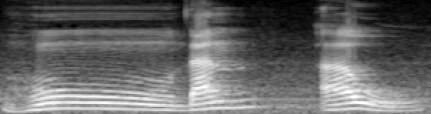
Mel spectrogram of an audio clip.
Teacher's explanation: এই যে দুই জবরের বামে একটি আলিফ আছে, এটা আমাদের পড়তে হবে না। তানউইনের পরে হামজা আসছে, এটা ইজহার, স্পষ্ট হবে। হামজা ওয়াও জবর আউ, আউ।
